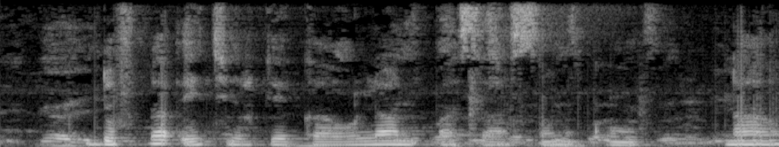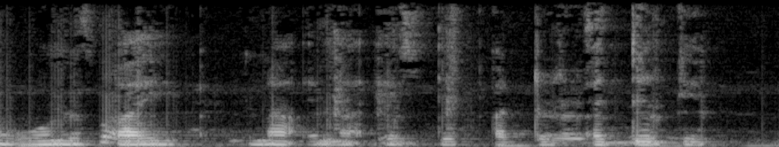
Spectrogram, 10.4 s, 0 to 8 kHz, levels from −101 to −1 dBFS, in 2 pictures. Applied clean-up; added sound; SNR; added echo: none; none; none; reverberation time 0.6 s.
